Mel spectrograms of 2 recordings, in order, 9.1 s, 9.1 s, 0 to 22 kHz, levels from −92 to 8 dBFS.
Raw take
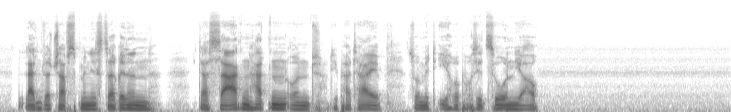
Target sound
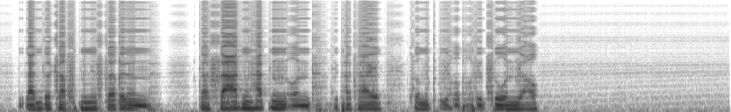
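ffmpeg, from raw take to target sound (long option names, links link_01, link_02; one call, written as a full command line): ffmpeg -i in.wav -filter_complex "[0:a]apsyclip=17.5dB,acrusher=samples=11:mix=1:aa=0.000001,asplit=2[link_01][link_02];[link_02]adelay=3.2,afreqshift=0.51[link_03];[link_01][link_03]amix=inputs=2:normalize=1,volume=-1dB" out.wav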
